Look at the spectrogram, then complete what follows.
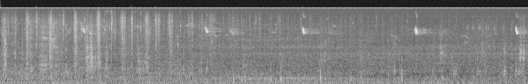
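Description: Lusitano stallion's hoofbeats on sand arena footing under a rider: a steady run of soft hoof strikes, thickest in the first couple of seconds.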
